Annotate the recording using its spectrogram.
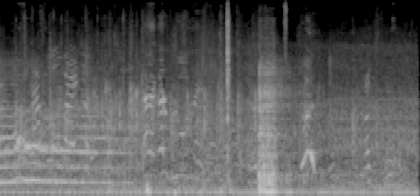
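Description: A singer holds the last note of a devotional song, which ends a little under two seconds in. Scattered voices follow, and a brief loud burst comes about four seconds in.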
